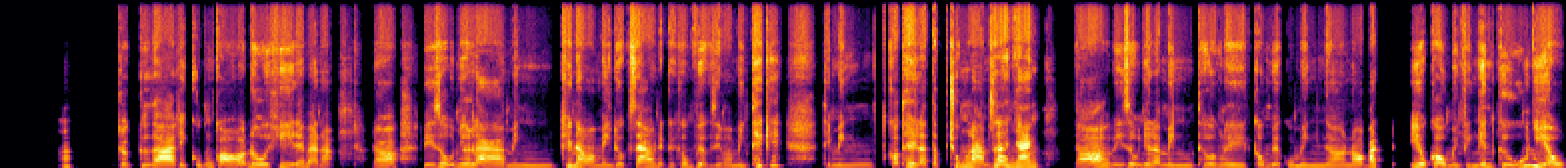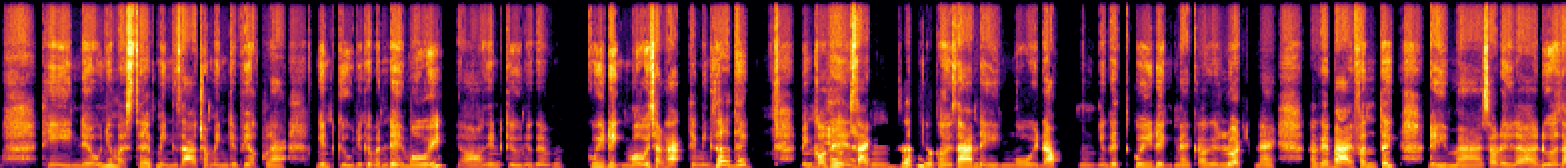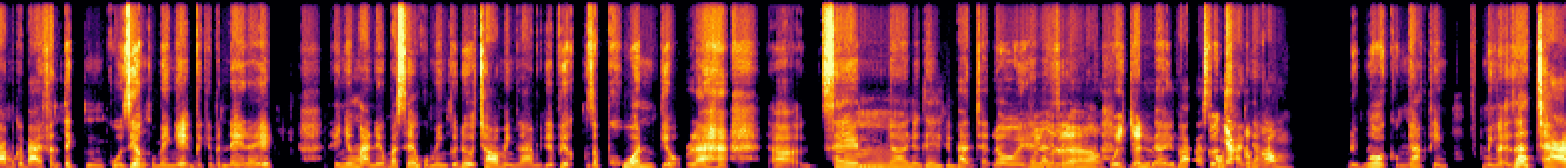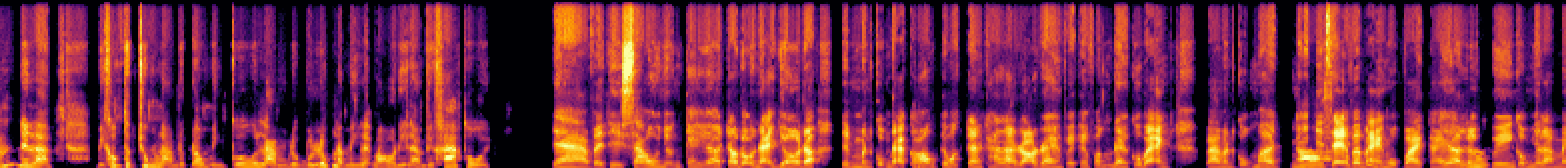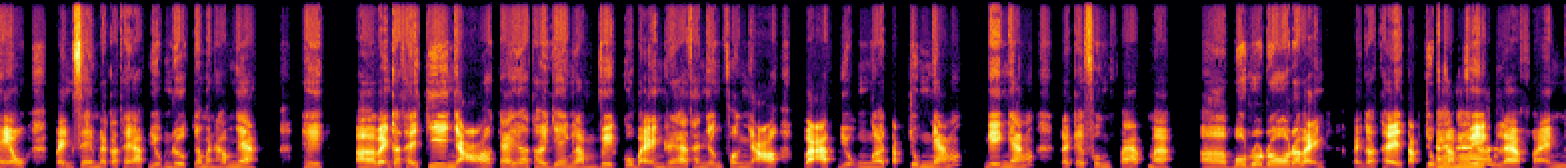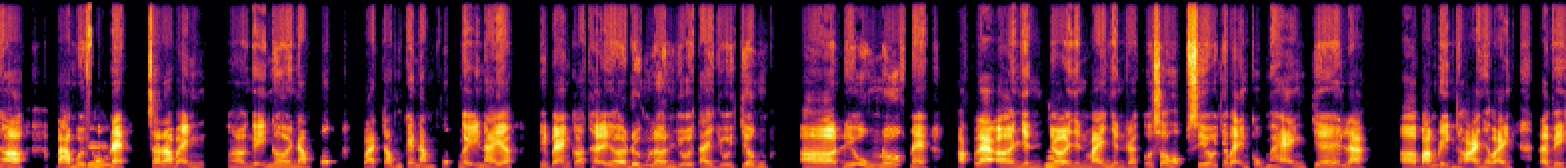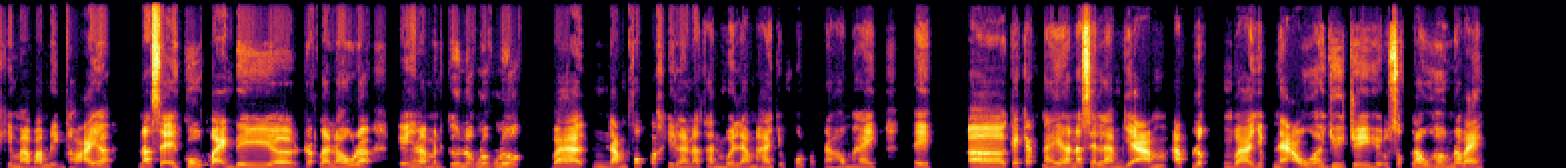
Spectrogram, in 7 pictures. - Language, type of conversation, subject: Vietnamese, advice, Làm thế nào để tôi có thể tập trung làm việc lâu hơn?
- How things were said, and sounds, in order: tapping; laughing while speaking: "là"; other background noise; "Pomodoro" said as "Pô đô rô"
